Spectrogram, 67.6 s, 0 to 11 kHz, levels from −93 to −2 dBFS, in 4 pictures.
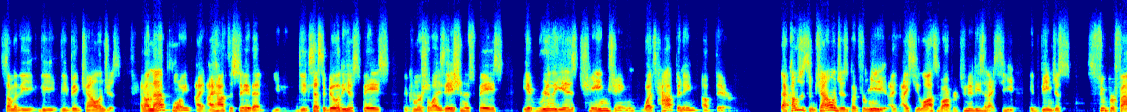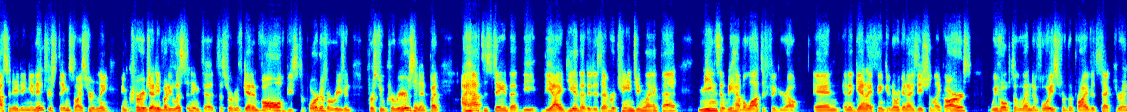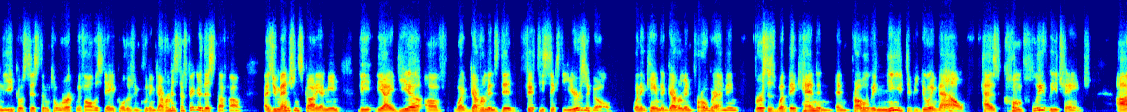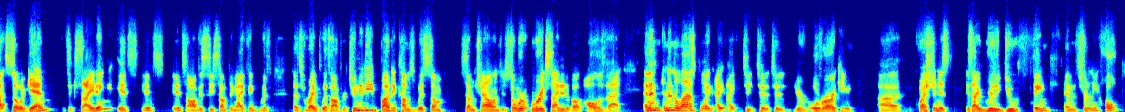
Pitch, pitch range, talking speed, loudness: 135 Hz, 125-150 Hz, 205 wpm, -18 LUFS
